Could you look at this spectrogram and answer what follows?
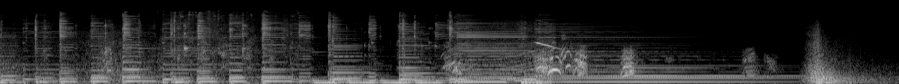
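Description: At Cesar Millan's dog psychology center, several dogs bark and yip in quick bursts, with whimpering and a droning engine hum underneath; a final loud bark stands out near the end.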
